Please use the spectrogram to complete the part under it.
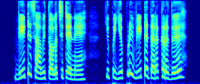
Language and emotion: Tamil, fearful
